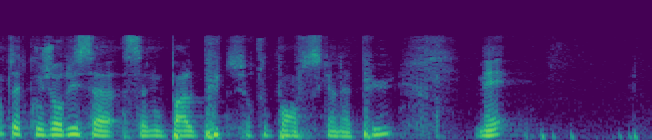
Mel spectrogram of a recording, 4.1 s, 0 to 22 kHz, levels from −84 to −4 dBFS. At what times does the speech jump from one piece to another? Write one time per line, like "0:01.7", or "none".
0:01.4
0:01.9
